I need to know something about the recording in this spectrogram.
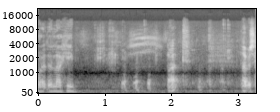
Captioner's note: chuckles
